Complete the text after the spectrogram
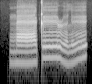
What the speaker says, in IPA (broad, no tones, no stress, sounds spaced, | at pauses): ŋ͡m æː ʈ øː ɹ ɵ l øː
